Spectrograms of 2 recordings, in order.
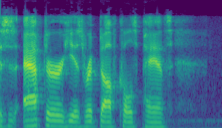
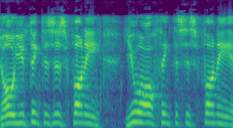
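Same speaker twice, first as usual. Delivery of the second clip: high-pitched indignant imitation; mock indignation; 8 semitones higher than usual. Announcer confronting the laughing wrestler, mock indignant. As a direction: imitate an affronted challenge, pitched well up. Acting out Cole challenging laughing Cena.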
